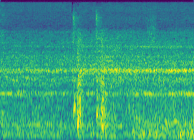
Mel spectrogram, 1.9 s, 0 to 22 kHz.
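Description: Thameslink Class 700 electric train at Bedford station on the Midland Main Line, passing with a steady low rumble and a couple of brief wheel clicks, heard close and alone.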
